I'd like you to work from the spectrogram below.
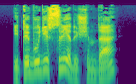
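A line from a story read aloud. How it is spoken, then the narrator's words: Smirking snort. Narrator (Russian): хмыкнул Уральский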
